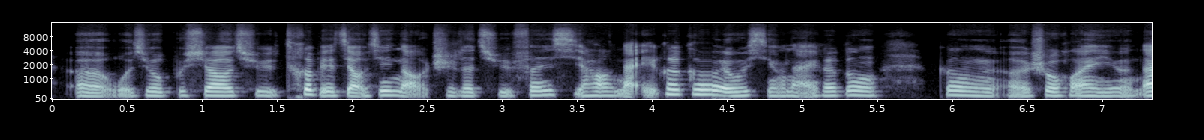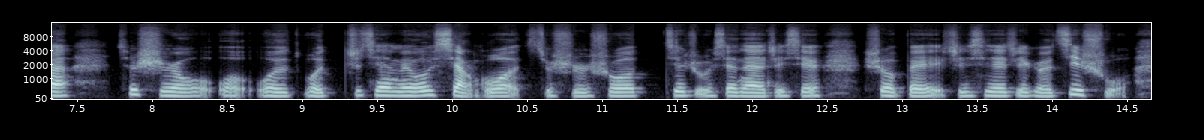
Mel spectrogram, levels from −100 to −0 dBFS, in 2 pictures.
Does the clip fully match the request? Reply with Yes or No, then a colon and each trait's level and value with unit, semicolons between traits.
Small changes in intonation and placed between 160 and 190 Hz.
Yes: narrow, 1.8 semitones; medium, 185 Hz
